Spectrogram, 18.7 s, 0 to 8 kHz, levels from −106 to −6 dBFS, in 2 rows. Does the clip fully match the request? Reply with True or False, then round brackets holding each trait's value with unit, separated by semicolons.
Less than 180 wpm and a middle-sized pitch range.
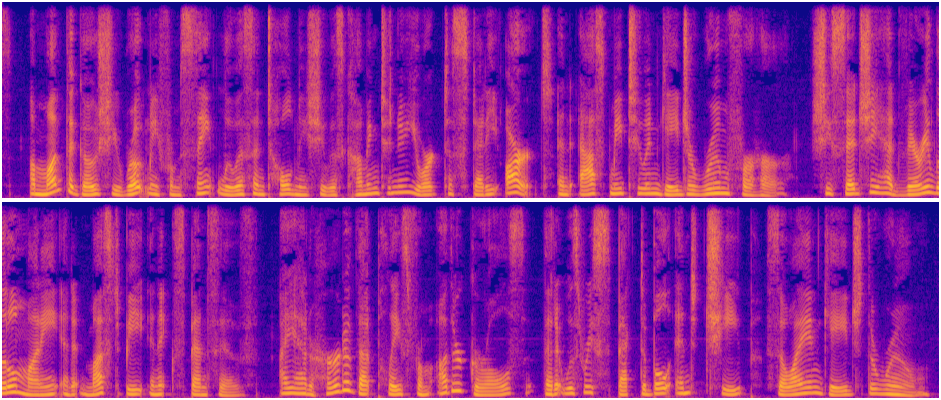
False (190 wpm; 4.2 semitones)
